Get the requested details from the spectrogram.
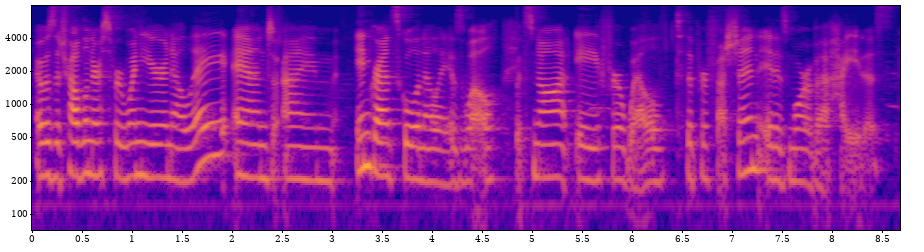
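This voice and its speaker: A woman in her twenties, a former nurse now studying, chatting in a relaxed, conversational way. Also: mid-range voice, normal speed, creaky, hardly any pauses. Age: 20s. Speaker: former nurse, physician assistant student. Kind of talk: casual panel chat. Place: indoor cafe.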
